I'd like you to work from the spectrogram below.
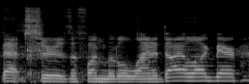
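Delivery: ordinary delivery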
